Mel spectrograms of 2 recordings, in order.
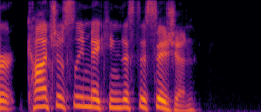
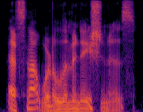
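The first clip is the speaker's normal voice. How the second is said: put-on sullen kid; 10 semitones lower, 6 dB quieter than usual. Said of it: "And he goes".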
